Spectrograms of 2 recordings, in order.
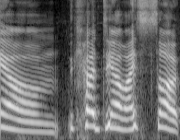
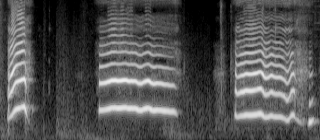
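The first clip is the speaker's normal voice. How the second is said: high startled screams; 7 dB louder, much slower than usual. Real, not acted. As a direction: shriek in sudden fright. Startled in game.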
